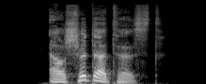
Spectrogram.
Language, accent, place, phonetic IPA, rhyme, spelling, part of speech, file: German, Germany, Berlin, [ɛɐ̯ˈʃʏtɐtəst], -ʏtɐtəst, erschüttertest, verb, De-erschüttertest.ogg
- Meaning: inflection of erschüttern: 1. second-person singular preterite 2. second-person singular subjunctive II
